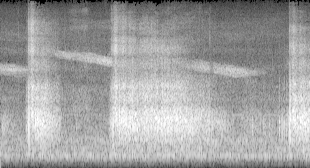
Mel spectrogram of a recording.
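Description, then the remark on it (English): Fireworks sound effects from an iPad app: a whistling streak followed by booming, crackling bursts, about three in all, loud, with a sustained fizzing crackle between them and no voices. “Anyway, it's only for iPads, and I can see lights and colors, and it looks like you can really see the fireworks on it, but the part that I like is you open the app, and you turn off VoiceOver, and then you do this.”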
